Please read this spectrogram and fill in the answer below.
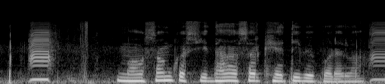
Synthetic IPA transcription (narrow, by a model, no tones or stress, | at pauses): mɔːsəmkesid̪ʱːaəsəɾkʰet̪imepəɽela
